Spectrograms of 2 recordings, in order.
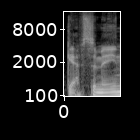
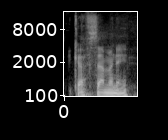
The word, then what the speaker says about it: Gethsemane: But it's like when people were going on about how to pronounce Gethsemane and everyone was saying like guessine and stuff and it was like no Gethsemane.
